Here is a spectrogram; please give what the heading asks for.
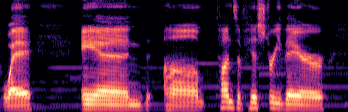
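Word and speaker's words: Huế: I think I pronounced it Hue before, but it's Hue.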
